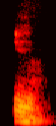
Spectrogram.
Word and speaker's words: Om: without needing your tongue so om is made up of three syllables these three syllables there's no need for your tongue all other sanskrit syllables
